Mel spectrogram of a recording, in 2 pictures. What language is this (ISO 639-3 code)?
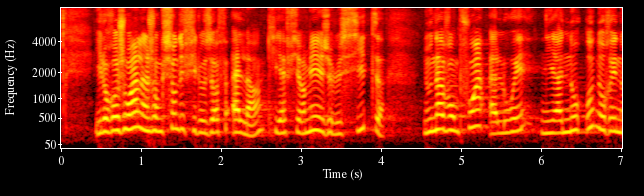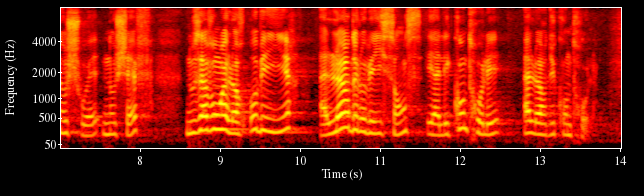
fra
